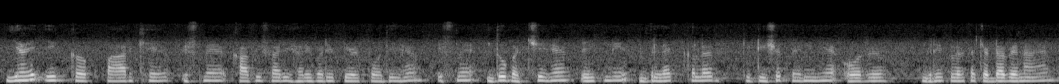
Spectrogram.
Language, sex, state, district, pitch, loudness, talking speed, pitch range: Hindi, male, Jharkhand, Jamtara, 165 Hz, -19 LUFS, 175 wpm, 155-180 Hz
